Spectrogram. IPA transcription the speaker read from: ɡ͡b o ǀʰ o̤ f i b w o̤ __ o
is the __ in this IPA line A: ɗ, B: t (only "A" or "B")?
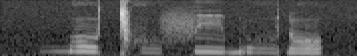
A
